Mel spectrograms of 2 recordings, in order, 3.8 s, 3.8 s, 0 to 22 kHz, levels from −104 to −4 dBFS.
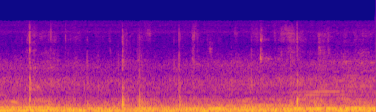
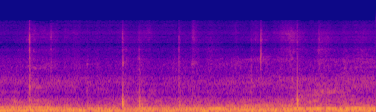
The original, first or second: first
